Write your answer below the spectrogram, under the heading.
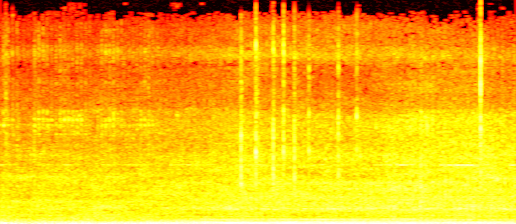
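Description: Wind rushing over the microphone of a moving bicycle, a steady low rumble, with a motor vehicle's engine running close by from about two seconds in.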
